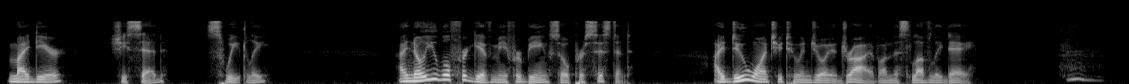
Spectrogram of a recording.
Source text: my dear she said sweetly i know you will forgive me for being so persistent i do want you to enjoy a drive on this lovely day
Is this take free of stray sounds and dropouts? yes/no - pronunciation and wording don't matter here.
no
